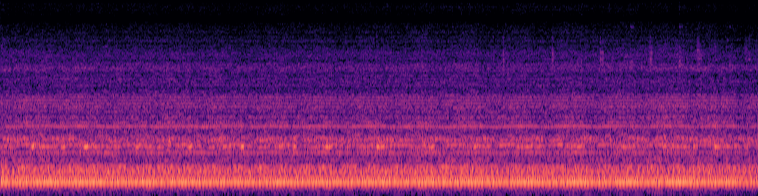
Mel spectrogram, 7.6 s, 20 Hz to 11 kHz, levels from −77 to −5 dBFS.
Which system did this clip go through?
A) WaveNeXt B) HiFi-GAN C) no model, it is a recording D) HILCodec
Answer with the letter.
C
